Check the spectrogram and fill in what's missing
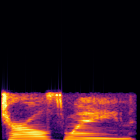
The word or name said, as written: Charles's Wain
